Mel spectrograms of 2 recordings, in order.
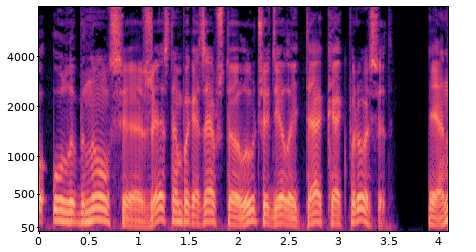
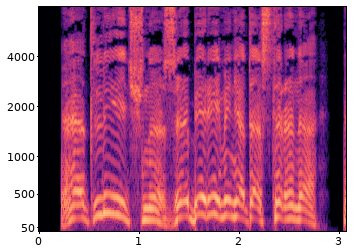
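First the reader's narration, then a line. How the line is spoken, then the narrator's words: Drunkard exclaiming. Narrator (Russian): воскликнула Лагорец с пропитым лицом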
